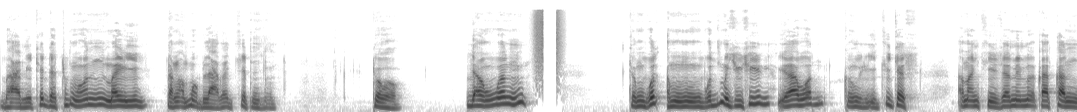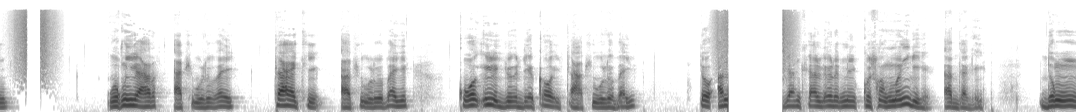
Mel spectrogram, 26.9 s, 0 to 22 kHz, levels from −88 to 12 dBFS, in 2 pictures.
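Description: Wireless microphone squelch dropouts occur at 6.64–7.04 s, 13.56–14.18 s and 22.33–23.47 s. Each time the radio link fades, hiss swells, and the receiver's squelch mutes the speech for about 173 ms, 177 ms and then a much longer 690 ms.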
